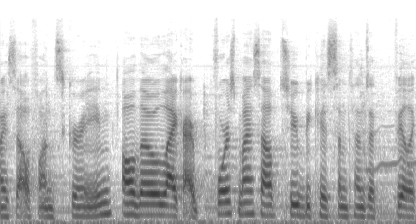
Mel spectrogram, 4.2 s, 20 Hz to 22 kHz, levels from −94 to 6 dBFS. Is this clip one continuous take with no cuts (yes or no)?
no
